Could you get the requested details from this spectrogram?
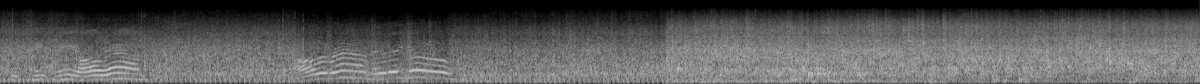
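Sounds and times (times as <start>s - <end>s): water gushing down a slide: 4.4s - 12.0s.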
